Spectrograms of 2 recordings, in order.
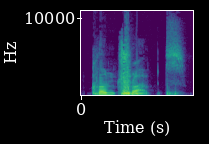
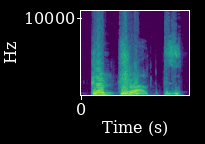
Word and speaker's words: contract: Now, contract, insult, contrast. So when you pronounce the first syllable, the word appears as a noun. Contract. But when you stress the second syllable, it appears as a verb.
